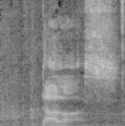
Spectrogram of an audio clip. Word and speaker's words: Dallas: But I remember my Afrikaans parents calling Dallas, Dallas. You know, like Ballas, they used to call it Dallas. That is exactly how you pronounce Dallas in Afrikaans.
